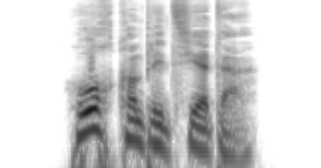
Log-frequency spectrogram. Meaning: inflection of hochkompliziert: 1. strong/mixed nominative masculine singular 2. strong genitive/dative feminine singular 3. strong genitive plural
- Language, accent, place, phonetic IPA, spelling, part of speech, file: German, Germany, Berlin, [ˈhoːxkɔmpliˌt͡siːɐ̯tɐ], hochkomplizierter, adjective, De-hochkomplizierter.ogg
